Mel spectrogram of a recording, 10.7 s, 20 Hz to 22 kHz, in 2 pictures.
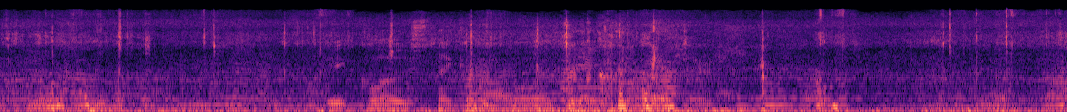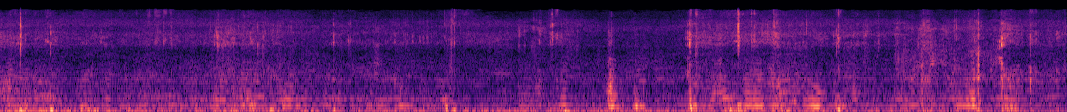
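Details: Loud, continuous honey bee drone during a hive-splitting day in March 2020 with queen cells in the new splits; several close fly-bys swoop up and down in pitch, with scattered clicks and clunks of handled frames.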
